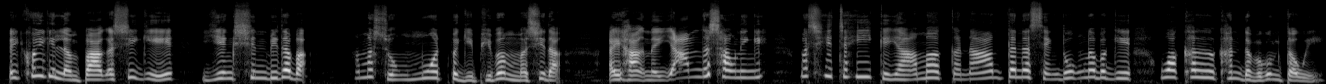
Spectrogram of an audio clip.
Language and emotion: Manipuri, angry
